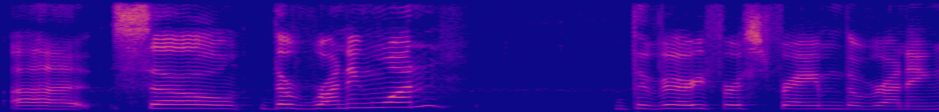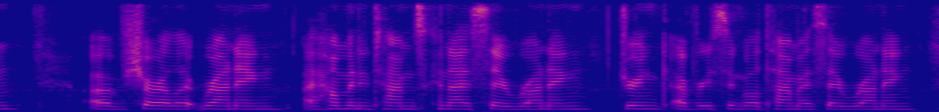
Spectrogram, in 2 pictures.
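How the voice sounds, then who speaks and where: A woman's voice: on the high side, little pitch movement, normal speed, clean tone, no room sound. A woman co-hosting a casual live stream, talking in a chatty, rambling way with many ums and little laughs. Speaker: story creator and stream co-host.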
